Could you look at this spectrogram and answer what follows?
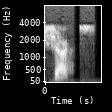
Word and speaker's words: Shuck: This first guy, Benjamin Shucks, is that how he pronounced his name?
